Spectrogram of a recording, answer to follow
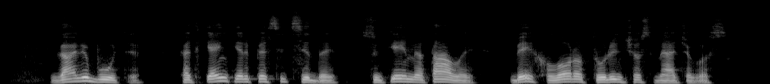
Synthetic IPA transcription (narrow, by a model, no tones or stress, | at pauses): ɡɑːlʲɪbuːt̪ʲɪ | kɐt̪kʲɛŋʲkʲeɪɾpʲɛsʲt̪ʲɪt̪sʲɪd̪ɐɪ | sʊkʲeɪmʲɛt̪ɑːlˠɐɪ | bʲɛɪxlˠoːɾoːt̪ʊɾʲɪnʲt͡ʃʲoːsmʲæːd͡ʒʲɛɡo̰ːs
